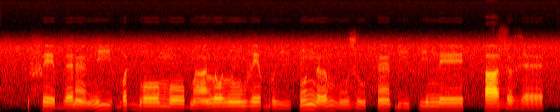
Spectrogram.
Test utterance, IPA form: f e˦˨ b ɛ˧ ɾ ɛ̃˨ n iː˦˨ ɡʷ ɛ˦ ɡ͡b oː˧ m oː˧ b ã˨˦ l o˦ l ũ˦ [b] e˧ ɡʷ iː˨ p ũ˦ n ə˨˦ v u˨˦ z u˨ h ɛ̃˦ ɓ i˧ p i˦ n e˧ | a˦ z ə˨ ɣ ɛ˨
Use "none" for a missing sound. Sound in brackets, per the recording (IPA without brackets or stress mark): v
